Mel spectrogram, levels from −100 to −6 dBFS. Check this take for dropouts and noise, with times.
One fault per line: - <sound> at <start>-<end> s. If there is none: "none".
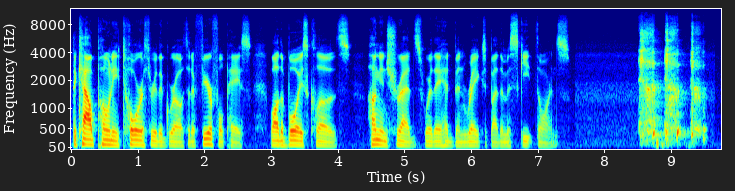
- cough at 8.5-9.6 s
